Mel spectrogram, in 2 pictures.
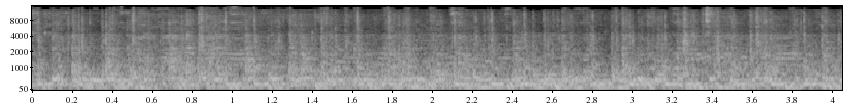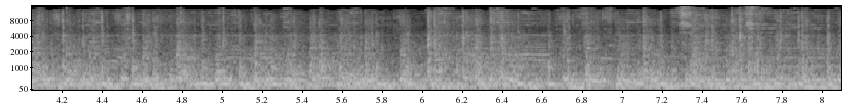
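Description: A live percussion ensemble of drums playing a fast, dense, unbroken rhythm, with many strokes a second at a steady level.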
